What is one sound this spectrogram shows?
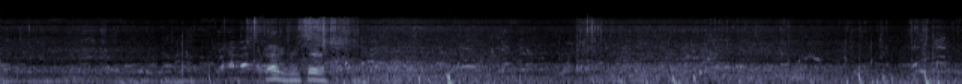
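Water sloshes and splashes around wading legs.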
